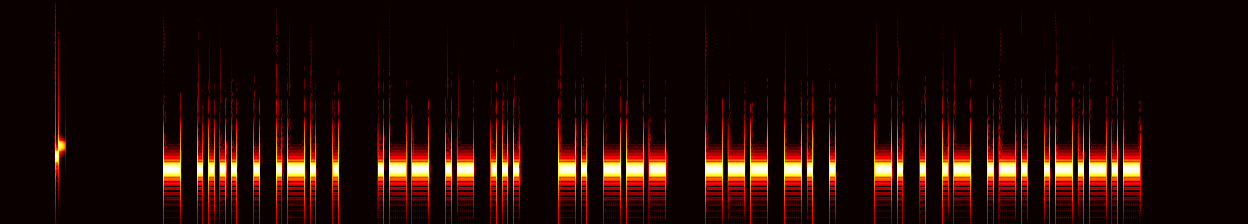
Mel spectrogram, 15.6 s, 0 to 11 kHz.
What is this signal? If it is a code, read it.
Morse code, heard as a keyed tone, about 17 wpm, 700 Hz. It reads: THERE WAS NO ONE NEAR.
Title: Sentences from Top 200 Words 17wpm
